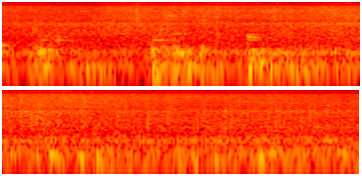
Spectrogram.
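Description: Mutton head and chicken fry steadily in a pan, a continuous dense sizzle with occasional light stirring clicks, close and loud throughout.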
